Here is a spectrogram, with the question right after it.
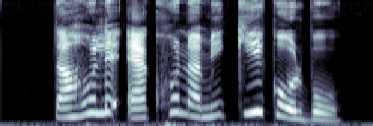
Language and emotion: Bengali, neutral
